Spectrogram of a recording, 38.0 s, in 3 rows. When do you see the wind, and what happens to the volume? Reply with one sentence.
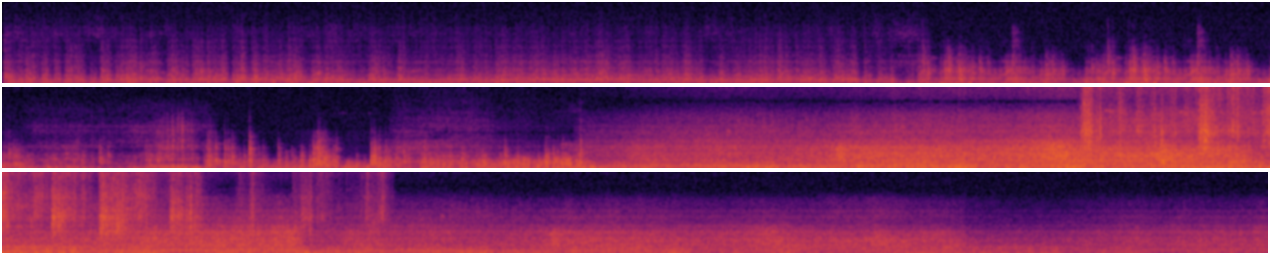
You can hear the wind from 0.0 to 37.9 s, getting louder then quieter.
